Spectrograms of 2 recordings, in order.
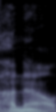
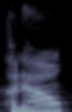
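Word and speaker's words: hnau: Do you think it's a coincidence that Hanau rhymes with Tau?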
